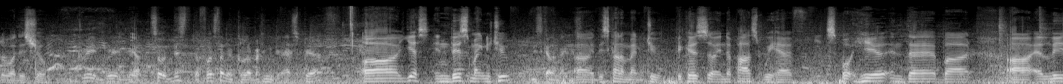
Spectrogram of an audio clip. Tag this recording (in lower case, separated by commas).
speech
